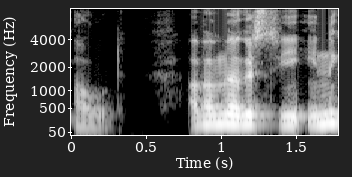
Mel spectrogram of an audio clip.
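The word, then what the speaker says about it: cin: तो इसको भी प्रोनाउंस ऐसे करेंगे, सी इन आउट की जगह पे हम यहाँ पे सी इन यूज़ कर लेते हैं कीवर्ड।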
